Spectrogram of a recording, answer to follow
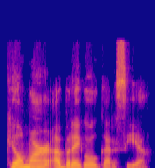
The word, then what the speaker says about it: Kilmar Abrego Garcia: Kilmar Abrego Garcia.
